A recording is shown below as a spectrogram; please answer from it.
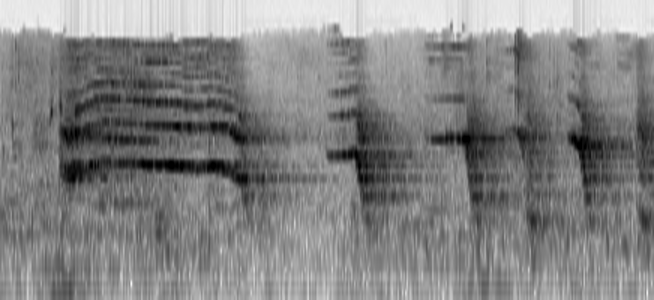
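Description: A game call blown in a wildlife-calling contest: one long high-pitched note lasting nearly two seconds, then four short squeals that each fall sharply in pitch.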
